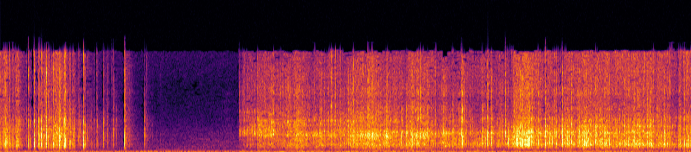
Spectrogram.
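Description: Both hands grab handfuls of small plastic faux pearl beads and drop them over a plastic bowl, making a dense, bright clattering rattle. A brief quieter gap follows the first spill, then the beads pour again in a steady, continuous patter of quick clicks.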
